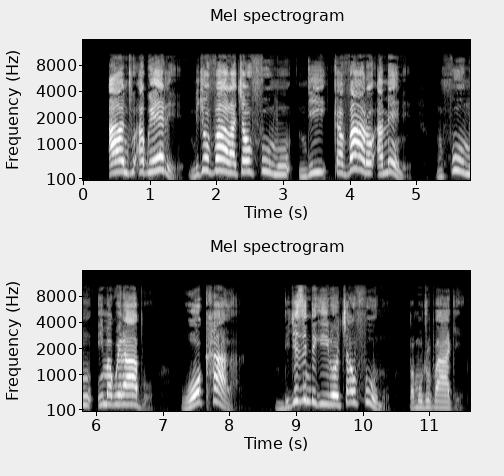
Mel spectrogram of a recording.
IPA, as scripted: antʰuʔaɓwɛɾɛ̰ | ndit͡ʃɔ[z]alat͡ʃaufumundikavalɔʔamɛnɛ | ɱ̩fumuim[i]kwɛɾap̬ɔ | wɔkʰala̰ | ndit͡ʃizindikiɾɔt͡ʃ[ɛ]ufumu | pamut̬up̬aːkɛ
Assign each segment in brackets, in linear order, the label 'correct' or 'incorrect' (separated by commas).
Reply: incorrect, incorrect, incorrect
